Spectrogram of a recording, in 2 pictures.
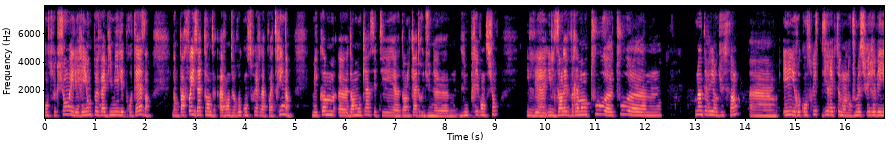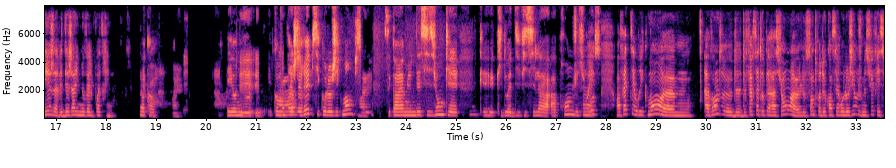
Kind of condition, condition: link, video call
